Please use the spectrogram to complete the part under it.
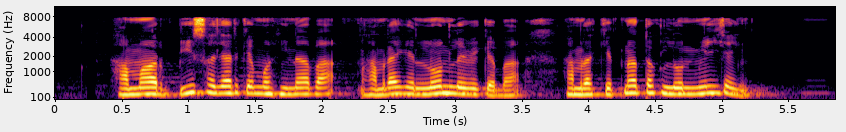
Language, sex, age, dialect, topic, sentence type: Bhojpuri, male, 25-30, Northern, banking, question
